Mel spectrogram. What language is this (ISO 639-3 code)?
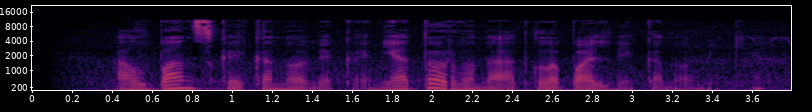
rus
